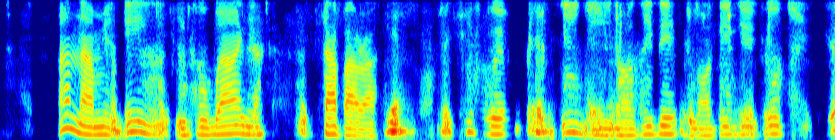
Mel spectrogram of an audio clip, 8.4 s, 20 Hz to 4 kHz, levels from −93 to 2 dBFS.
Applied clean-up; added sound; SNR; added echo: neural mask model Resemble Enhance denoiser.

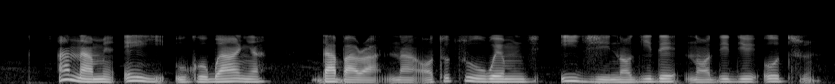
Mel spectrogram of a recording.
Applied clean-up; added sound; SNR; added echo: none; none; none; none.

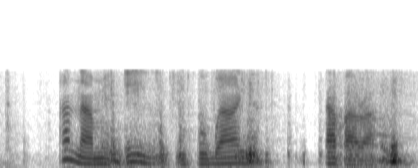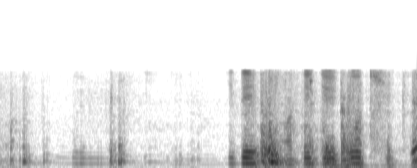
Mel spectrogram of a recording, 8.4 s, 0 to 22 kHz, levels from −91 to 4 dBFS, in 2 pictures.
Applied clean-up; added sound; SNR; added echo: neural mask model RNNoise.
